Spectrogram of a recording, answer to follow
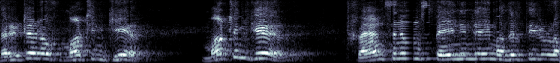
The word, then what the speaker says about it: Guerre: The return of Martin ഗേർ, French ഭാഷയിൽ അതിന്റെ ഉച്ചാരണം ഗേർ എന്നാണ്, സ്പെല്ലിംഗ് GUERRE, ഗ്യൂറെ എന്ന് നമ്മൾ വായിക്കും. Martin ഗേർ, the return of Martin ഗേർ, അതൊരു സംഭവ കഥയാണ്.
